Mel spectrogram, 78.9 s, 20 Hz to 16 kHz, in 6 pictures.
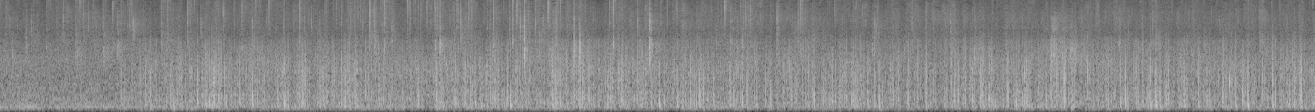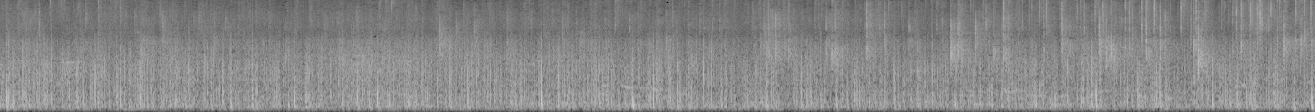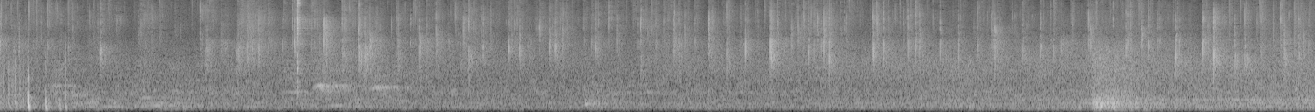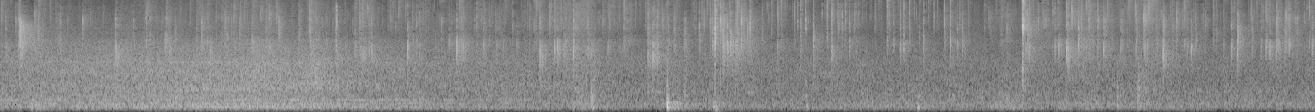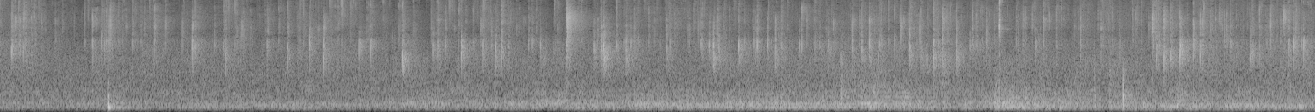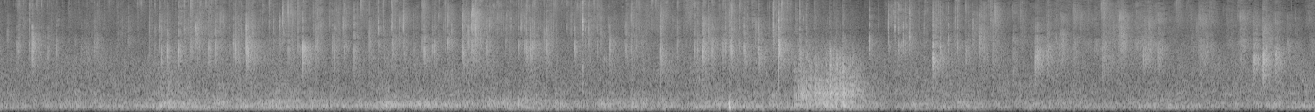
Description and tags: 20061025.rain.umbrellas
rain fall on my umbrella and to the floor / lluvia que cae en mi paraguas y al suelo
